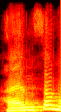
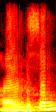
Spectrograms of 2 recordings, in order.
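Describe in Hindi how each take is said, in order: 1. d ध्वनि silent है। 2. d ध्वनि बोली जाती है। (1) "हैंडसम होता है" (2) "हैंडसम तो नहीं होता है"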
